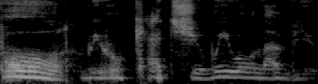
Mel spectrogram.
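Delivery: eerie voice echoing from a deep chasm. Voicing a voice rising from the chasm below, calling a player to fall: echoing voice from a chasm. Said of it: "you hear a voice. It's almost echoing up from the chasm below".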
